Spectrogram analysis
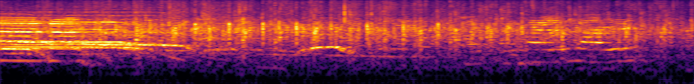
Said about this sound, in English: Ladies and gentlemen, thank you, thank so, you much. So much. Let's give Alison Roman a huge Roman. Round of applause.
